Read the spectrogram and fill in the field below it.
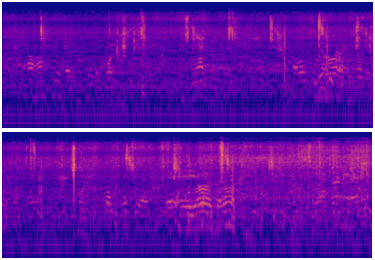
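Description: Skis swish over packed snow.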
